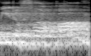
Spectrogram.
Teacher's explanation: مر میں میم کے نیچے زیر ہے تو را کو ہم باریک کریں گے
